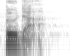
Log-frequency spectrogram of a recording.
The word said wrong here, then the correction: Boudin: I wasn't even close. – Boudin. – Okay. Do you know how to spell it? – B-O-U.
